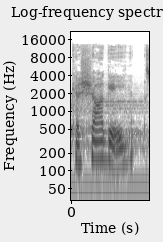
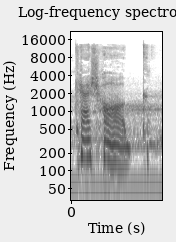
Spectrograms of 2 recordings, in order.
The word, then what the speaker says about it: Khashoggi: I didn't know they pronounced it Khashoggi, so I always pronounce it as Cash Hog.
